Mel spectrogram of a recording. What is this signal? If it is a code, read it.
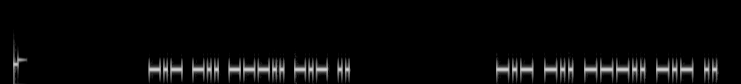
Morse code, heard as a keyed tone, about 28 wpm, 700 Hz. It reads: KD8KI KD8KI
